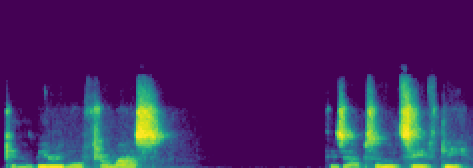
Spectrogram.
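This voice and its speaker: A man leading a guided meditation in short, deliberate phrases with long pauses between them. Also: lowish voice, sing-song, vocal fry, sharp tone, rough recording. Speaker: meditation guide, somatic therapist.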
